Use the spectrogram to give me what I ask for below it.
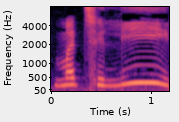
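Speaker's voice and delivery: मछली with the final ली held long; long ई sound. Shown as a demonstration. Teacher showing children the vowel sound, मछली with a drawn-out ली. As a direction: stretch the "ee" ending of मछली. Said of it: "ला के साथ ई का sound".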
